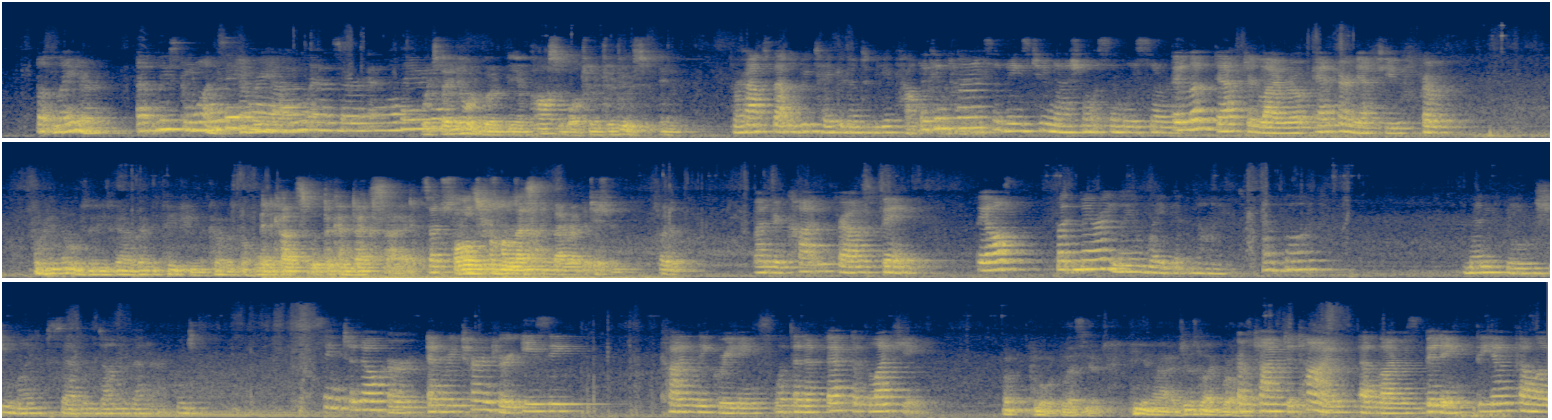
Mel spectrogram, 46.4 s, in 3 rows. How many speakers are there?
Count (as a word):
nine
